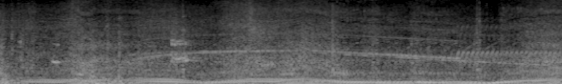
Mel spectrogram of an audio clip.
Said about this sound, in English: Oh, nice cop car.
